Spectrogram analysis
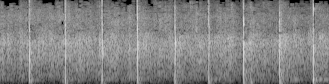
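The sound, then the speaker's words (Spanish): Audience applause at an Amway business meeting for standing audience members who practise their professions alongside the business: a dense wash of clapping with a run of sharp, evenly spaced claps standing out, roughly three per second, steady and fairly loud throughout, with no talking. “Y les demos el más fuerte aplauso que se puedan imaginar.”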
